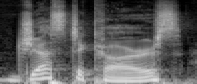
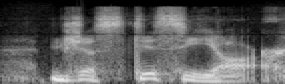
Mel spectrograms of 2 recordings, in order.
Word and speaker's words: justiciar: to say in so I always say justicar or did say just AAR I've heard it pronounced ingame justiciar justiciar openly Express I'm going to assume they know better than me CU I used to say justicar but the game pronoun justiciar justicar openly expressed hostility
